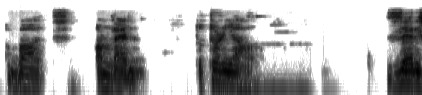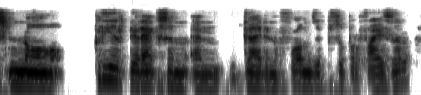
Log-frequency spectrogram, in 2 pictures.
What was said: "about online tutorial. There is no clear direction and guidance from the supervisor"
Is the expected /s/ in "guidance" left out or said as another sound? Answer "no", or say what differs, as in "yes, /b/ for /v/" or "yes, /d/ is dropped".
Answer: yes, /s/ is dropped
